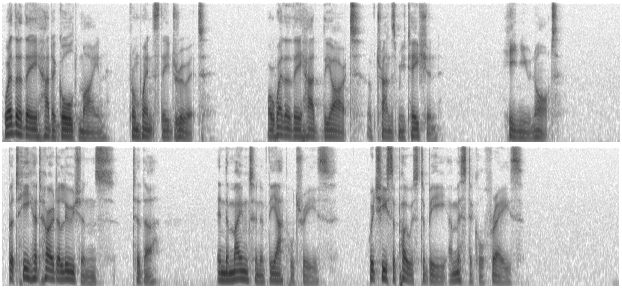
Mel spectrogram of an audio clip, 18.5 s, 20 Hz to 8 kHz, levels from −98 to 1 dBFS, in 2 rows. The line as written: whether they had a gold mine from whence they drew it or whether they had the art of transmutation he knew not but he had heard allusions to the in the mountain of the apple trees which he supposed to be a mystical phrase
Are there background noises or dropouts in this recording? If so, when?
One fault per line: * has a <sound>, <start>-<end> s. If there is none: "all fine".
all fine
